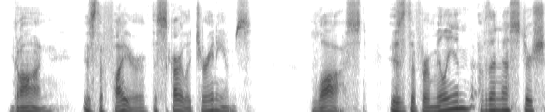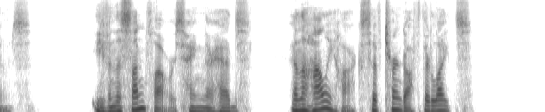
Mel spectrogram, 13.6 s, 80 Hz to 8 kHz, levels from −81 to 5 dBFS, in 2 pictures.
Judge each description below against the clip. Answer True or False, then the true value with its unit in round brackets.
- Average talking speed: False (130 wpm)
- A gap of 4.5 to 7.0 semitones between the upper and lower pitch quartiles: True (4.9 semitones)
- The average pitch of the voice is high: False (120 Hz)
